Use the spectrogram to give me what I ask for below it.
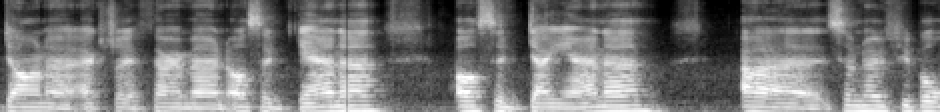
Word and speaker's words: Dana: sometimes unicorn hi yes also my name is pronounced Dana this has been going on the entire time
